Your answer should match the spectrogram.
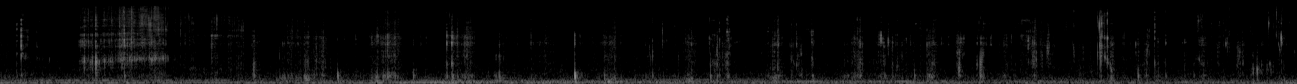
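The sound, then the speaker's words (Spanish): Crunchy chewing of a small cheese skewer snack, with repeated crisp bites and crackling crunches in an irregular rhythm, loud, with no talking. “Ay, esto es como una como una brochetita de queso.”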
